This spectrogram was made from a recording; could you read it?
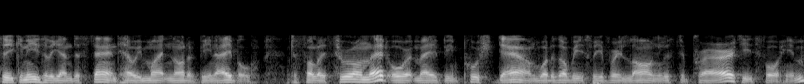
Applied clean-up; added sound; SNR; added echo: none; none; none; none.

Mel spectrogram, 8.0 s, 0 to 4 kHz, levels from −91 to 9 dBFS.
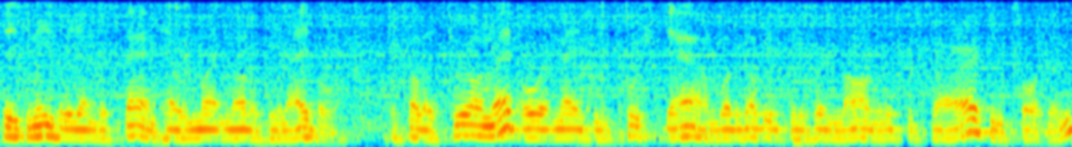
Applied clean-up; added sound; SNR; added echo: none; Rain; 18 dB; reverberation time 0.4 s.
